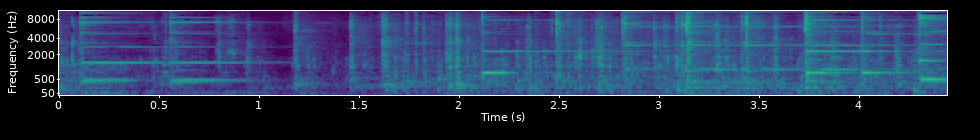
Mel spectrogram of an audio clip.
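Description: Old toy piano being played by hand: a string of single notes pressed at an uneven pace, each a light strike that rings on briefly with a high, bell-like tone, some notes overlapping.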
